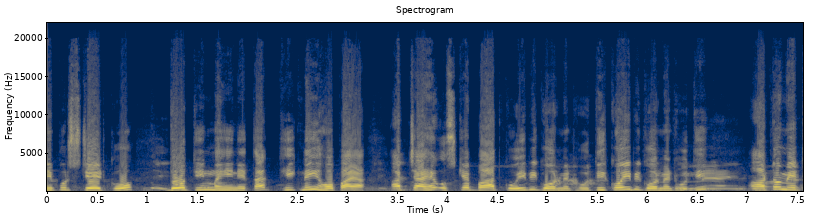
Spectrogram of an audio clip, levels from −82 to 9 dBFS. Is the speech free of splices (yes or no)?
yes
